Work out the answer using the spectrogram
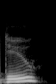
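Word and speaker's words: ydw: So, I guess it would be like a dhu.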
